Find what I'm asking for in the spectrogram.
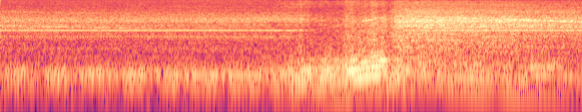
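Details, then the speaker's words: Engine with a new turbo at about operating temperature; revs climb, then a sudden pop and rush of air as the hose-to-hose intercooler connection blows off under boost, the weakest link in the setup. "Oops, I blew our intercooler pop. Yeah, so we popped off the hose-to-hose intercooler setup, which of course was going to be the weakest link."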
